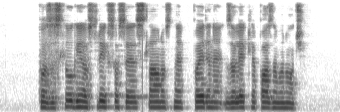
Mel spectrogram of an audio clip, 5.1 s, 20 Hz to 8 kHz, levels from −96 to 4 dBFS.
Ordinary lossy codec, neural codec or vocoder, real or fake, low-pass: none; none; real; 7.2 kHz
